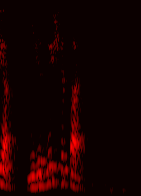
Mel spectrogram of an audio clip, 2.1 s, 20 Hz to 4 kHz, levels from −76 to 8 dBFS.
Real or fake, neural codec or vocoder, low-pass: real; none; 3.6 kHz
